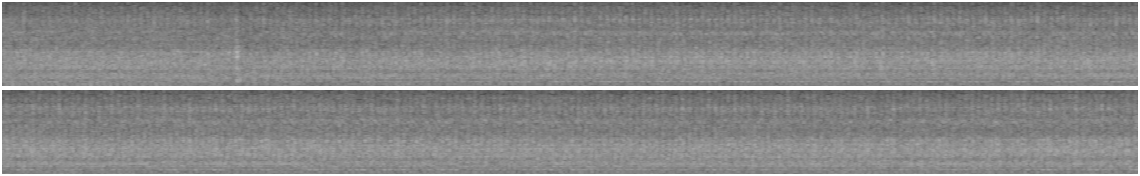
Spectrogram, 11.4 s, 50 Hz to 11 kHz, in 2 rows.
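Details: Proton Inspira (Lancer 08), one week after replacing the belt tensioner, idler pulleys and V-belt: a smooth, even idle with a steady low hum and no chirp, squeal or rattle. The belt drive sounds healthy.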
